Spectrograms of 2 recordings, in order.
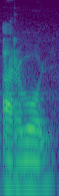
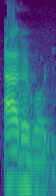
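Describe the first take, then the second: First: "arbol" stressed on the last syllable, ar-BOL; mis-stressed "arbol" as arBÓL; wrong stress on BOL. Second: Said in the usual way. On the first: Shown as a demonstration. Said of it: "Yo no digo". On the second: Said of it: "El golpe de voz está en árbol".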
